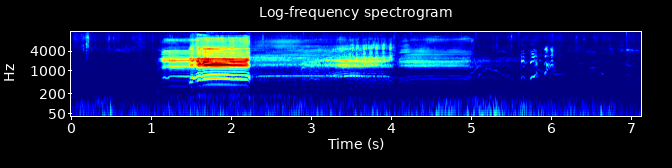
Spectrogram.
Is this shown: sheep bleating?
yes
